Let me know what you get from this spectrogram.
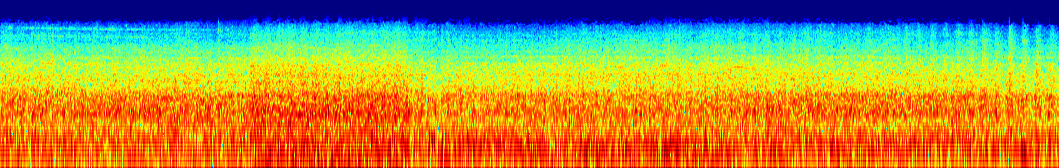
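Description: Freight train cars rolling past close by: steel wheels running on the rails in a loud, steady noise.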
